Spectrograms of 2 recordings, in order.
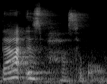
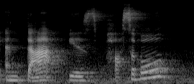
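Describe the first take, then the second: First: It falls at the end, like a statement. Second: It rises at the end, like a question.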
